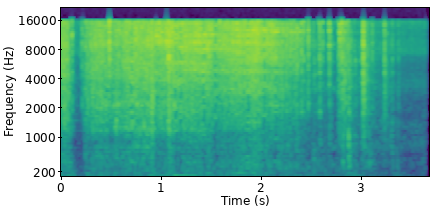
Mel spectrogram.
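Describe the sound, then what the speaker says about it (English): Needles being pulled forward on a midgauge knitting machine give a dense, continuous mechanical rasp that breaks into a few sharper clicks near the end, close and moderately loud with no voices. "I'm going to pull the end needles forward."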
